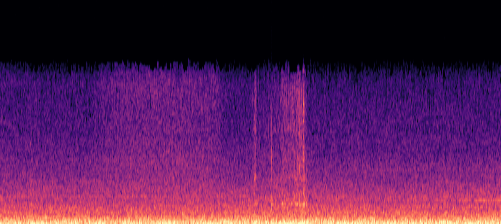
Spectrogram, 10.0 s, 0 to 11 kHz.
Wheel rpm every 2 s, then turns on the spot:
0, 0, 0, 0, 0.
none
